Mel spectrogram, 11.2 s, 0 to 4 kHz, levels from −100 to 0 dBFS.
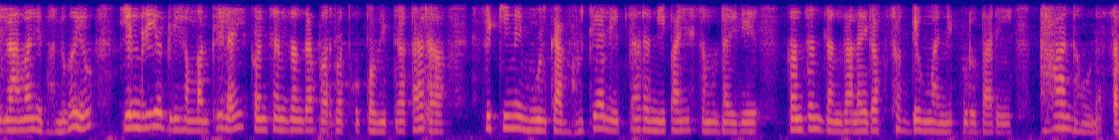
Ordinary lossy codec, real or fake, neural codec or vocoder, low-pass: none; fake; codec, 44.1 kHz, 2.6 kbps, SNAC; 3.6 kHz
